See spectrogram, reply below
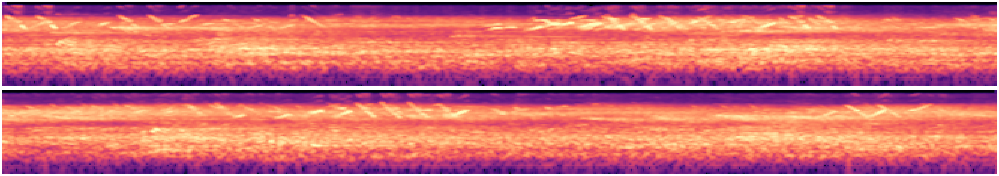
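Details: A young rusty-collared seedeater trained for speed singing gives rapid runs of sharp, high chirps and quick slurred notes over a dense, hissing background with faint voices.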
